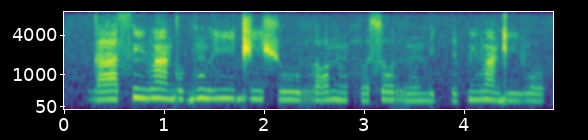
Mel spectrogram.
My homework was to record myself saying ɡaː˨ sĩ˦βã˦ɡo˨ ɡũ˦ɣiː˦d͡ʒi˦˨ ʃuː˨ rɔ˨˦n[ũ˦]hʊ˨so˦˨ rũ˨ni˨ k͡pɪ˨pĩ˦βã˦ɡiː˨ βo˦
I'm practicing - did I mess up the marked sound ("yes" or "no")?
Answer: yes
